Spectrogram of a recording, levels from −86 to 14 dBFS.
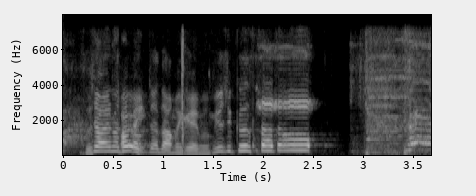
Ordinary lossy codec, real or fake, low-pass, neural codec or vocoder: none; fake; 7.2 kHz; vocoder, 22.05 kHz, 80 mel bands, HiFi-GAN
